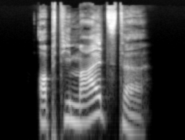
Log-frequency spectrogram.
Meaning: inflection of optimal: 1. strong/mixed nominative/accusative feminine singular superlative degree 2. strong nominative/accusative plural superlative degree
- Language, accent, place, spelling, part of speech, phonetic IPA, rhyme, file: German, Germany, Berlin, optimalste, adjective, [ɔptiˈmaːlstə], -aːlstə, De-optimalste.ogg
